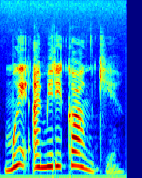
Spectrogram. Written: my americanki

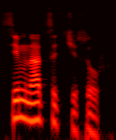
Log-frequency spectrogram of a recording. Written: 17-chasov

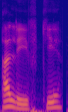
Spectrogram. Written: olivki

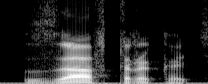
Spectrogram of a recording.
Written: zavtrakat

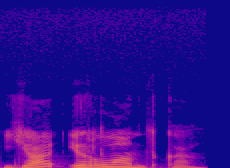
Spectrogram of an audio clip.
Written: ja irlandka

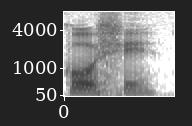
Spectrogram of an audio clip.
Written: kofe

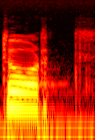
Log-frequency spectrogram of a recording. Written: tort

